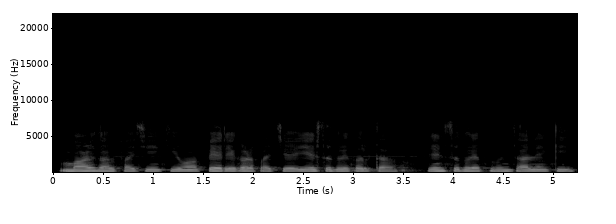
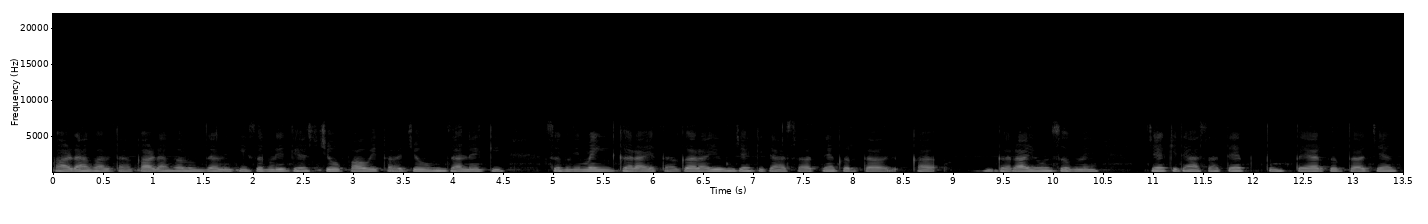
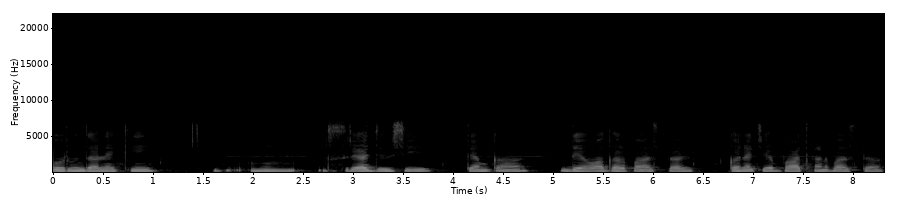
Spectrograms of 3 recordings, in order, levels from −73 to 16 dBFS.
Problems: constant background noise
